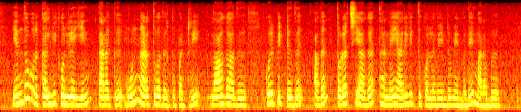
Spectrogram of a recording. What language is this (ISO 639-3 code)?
tam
